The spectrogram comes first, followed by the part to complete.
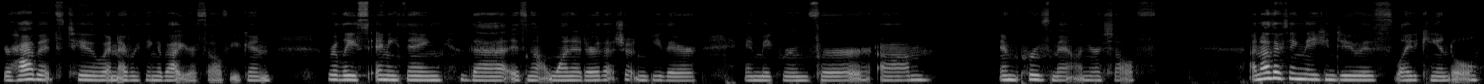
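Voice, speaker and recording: A woman vlogger giving a casual spoken explainer, hesitant and pausing often with fillers. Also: mid-range voice, little pitch movement, creaky, dark tone. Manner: hesitant, frequent filler pauses.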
